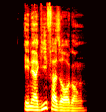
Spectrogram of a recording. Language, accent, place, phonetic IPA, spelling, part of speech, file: German, Germany, Berlin, [enɛʁˈɡiːfɛɐ̯ˌzɔʁɡʊŋ], Energieversorgung, noun, De-Energieversorgung.ogg
- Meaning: 1. energy supply 2. power supply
